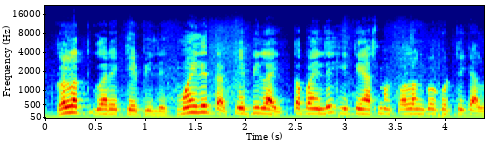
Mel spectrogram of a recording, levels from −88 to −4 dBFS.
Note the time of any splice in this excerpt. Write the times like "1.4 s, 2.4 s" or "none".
1.3 s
